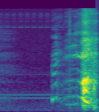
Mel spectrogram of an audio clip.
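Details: Single unstifled sneeze during a person's second cold of the year: brief indrawn breath followed by one sharp, explosive sneeze.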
